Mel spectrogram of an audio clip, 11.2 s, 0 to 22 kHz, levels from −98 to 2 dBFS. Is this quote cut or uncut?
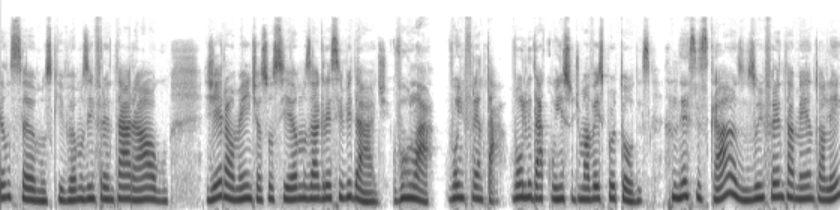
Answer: cut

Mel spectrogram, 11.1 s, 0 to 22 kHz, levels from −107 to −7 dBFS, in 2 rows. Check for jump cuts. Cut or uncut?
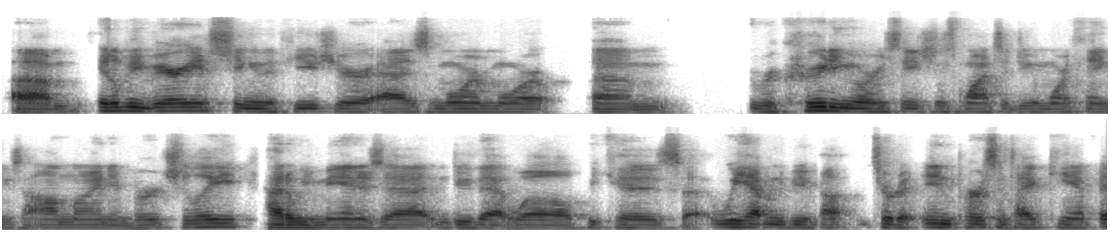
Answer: cut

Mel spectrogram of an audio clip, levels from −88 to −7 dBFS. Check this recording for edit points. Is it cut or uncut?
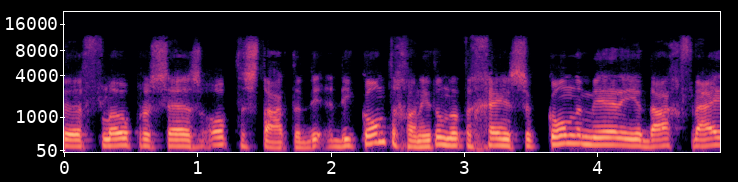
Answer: uncut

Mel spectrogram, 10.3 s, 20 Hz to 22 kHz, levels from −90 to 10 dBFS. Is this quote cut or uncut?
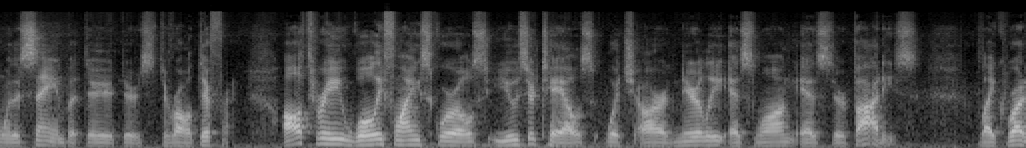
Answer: uncut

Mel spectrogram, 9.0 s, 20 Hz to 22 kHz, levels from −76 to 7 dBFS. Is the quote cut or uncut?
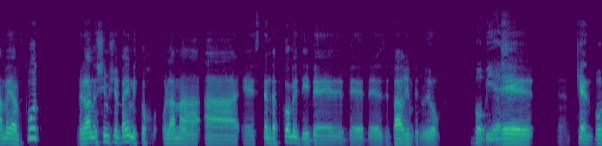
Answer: uncut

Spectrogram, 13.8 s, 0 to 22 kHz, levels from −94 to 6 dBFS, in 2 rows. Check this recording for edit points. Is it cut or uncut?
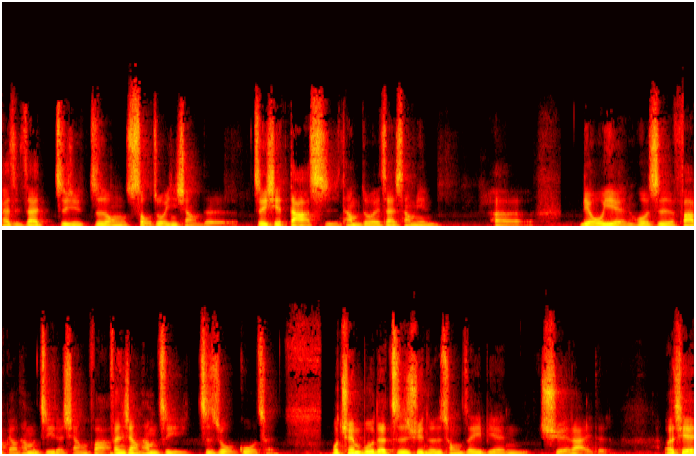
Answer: cut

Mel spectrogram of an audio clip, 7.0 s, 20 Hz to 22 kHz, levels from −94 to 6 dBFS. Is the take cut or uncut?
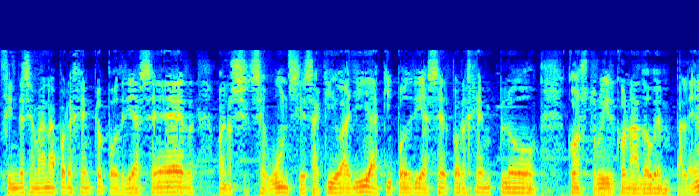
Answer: uncut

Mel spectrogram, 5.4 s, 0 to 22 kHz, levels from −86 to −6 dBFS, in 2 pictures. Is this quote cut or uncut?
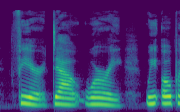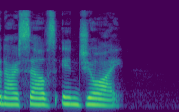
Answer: uncut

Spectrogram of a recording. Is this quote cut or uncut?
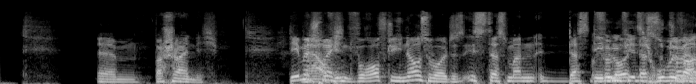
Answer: uncut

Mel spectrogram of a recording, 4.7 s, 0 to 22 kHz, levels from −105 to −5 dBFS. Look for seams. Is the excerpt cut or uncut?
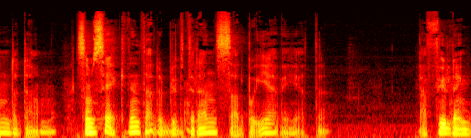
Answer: uncut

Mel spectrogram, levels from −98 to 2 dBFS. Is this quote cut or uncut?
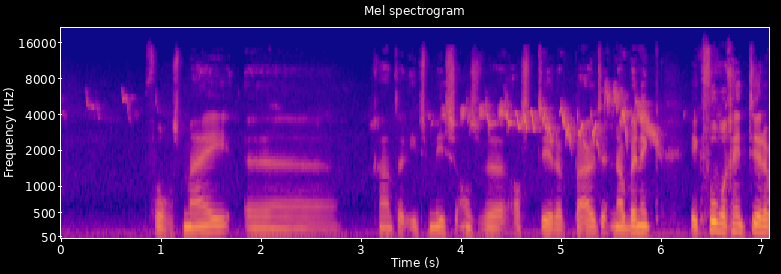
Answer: cut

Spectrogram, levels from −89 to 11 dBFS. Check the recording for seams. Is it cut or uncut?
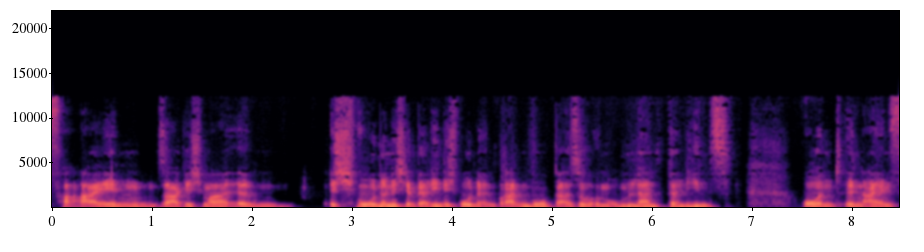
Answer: uncut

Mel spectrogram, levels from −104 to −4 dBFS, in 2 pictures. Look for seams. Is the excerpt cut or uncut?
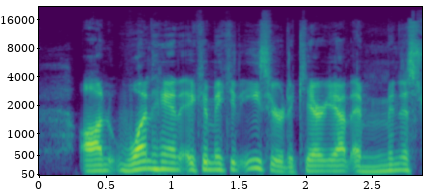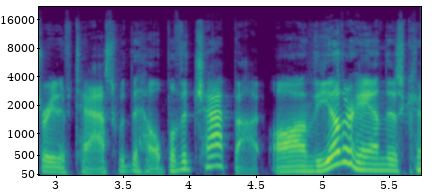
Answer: cut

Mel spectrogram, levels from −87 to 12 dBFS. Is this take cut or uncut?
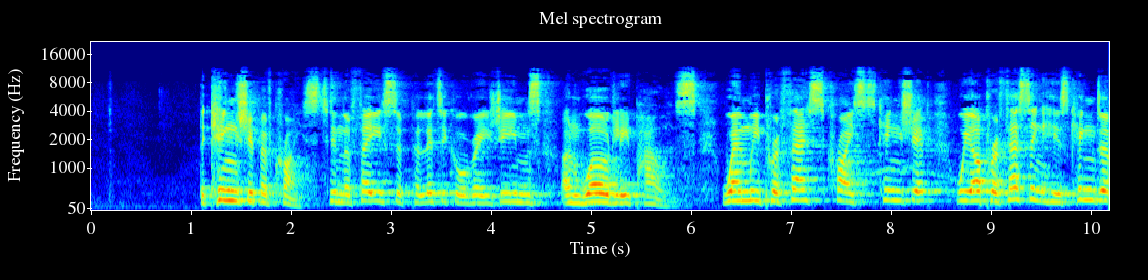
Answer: cut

